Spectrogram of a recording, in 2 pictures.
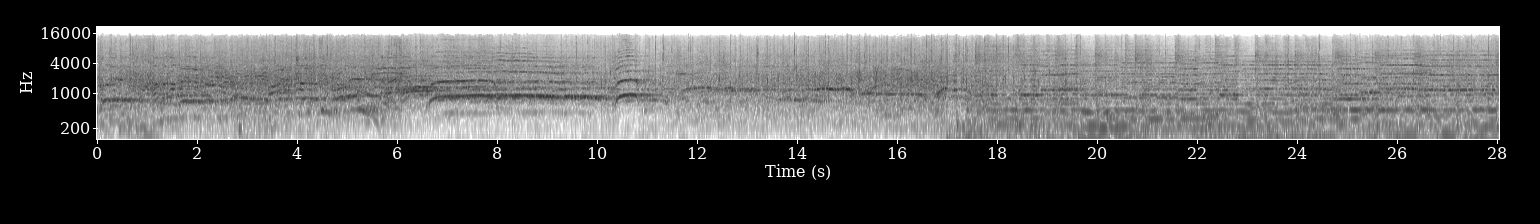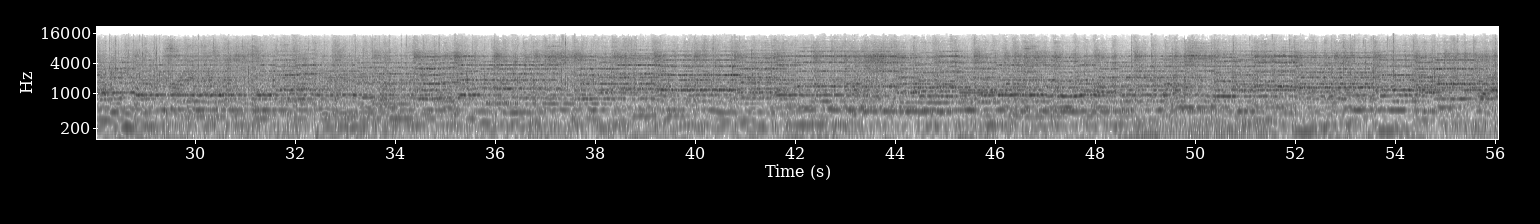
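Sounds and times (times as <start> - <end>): audience cheering: 0.0 - 56.0
musical backing track with beat: 17.1 - 56.0.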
